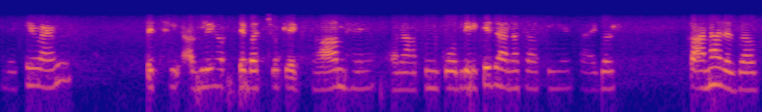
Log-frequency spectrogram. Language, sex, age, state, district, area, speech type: Hindi, female, 18-30, Madhya Pradesh, Jabalpur, urban, conversation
